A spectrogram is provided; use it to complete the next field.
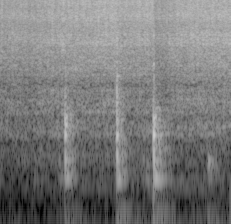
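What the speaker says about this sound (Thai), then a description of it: "ยีเนื้อให้เละได้เลยนะครับ พร้อมกับผัดคลุกเขาให้เข้ากันแบบนี้" Canned fish in chili paste being stir-fried in a pan, with a steady sizzle and three distinct scraping strokes of the spatula a few moments apart.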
